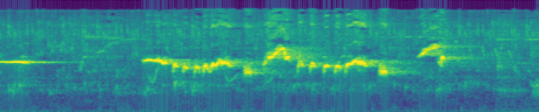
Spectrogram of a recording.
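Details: White-rumped shama from the forest singing to provoke rivals: a thin steady whistle, then a long tumbling warble of quick slurred notes rising and falling, ending in a high upward flourish.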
